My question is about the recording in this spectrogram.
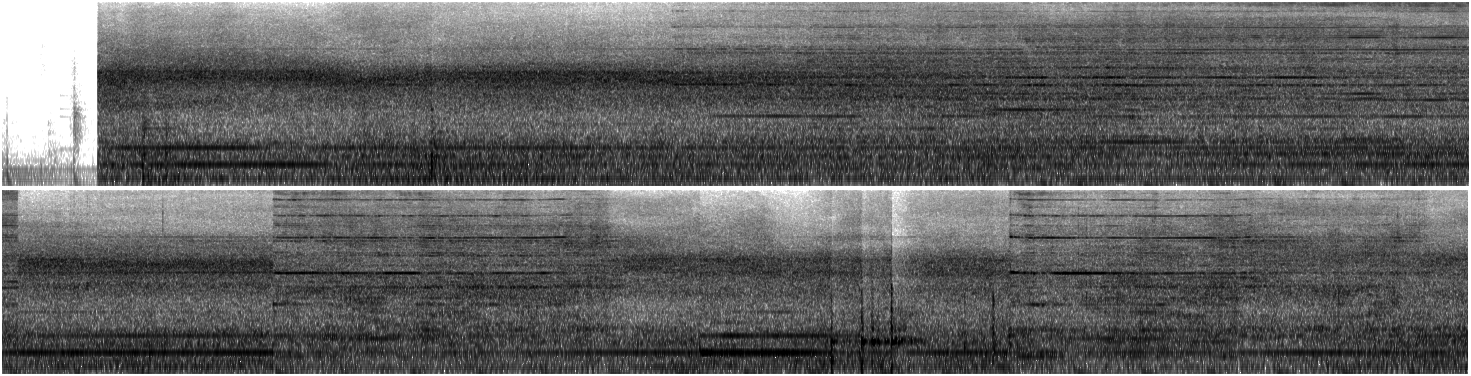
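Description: Sliding table saw running and cutting solid wood panels to size: a steady saw noise with a held tone, starting about a second in, its pitch shifting slightly at a few points.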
